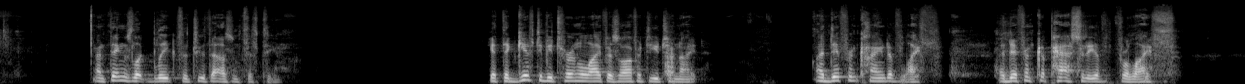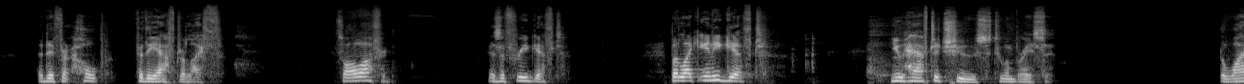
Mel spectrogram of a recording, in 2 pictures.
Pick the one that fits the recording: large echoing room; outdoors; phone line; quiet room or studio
large echoing room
